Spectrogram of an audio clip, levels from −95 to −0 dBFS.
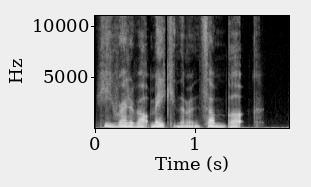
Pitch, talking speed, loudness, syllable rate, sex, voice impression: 185 Hz, 245 wpm, -18 LUFS, 6.1 syllables/s, female, feminine, slightly adult-like, cute, refreshing, friendly, slightly kind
